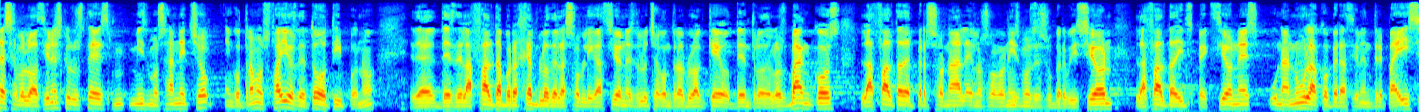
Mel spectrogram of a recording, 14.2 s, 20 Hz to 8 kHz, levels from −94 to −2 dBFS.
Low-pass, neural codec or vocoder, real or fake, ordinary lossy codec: 7.2 kHz; none; real; none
